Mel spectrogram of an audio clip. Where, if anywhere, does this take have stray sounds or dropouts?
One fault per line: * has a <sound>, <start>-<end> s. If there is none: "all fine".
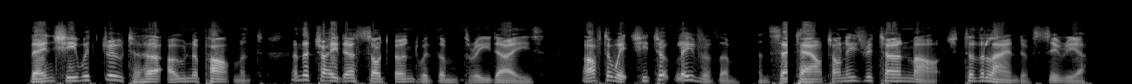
* has a dropout, 3.9-4.0 s
* has a dropout, 7.9-7.9 s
